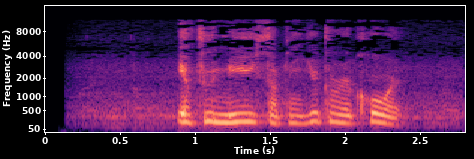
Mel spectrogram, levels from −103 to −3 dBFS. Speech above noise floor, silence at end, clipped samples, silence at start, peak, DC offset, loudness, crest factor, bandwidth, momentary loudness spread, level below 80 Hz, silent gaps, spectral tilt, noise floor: 26 dB; 0.4 s; under 0.1%; 0.85 s; -4 dBFS; under 0.1%; -23 LUFS; 22 dB; 11.5 kHz; 9 LU; -72 dBFS; none; -5.5 dB/octave; -49 dBFS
